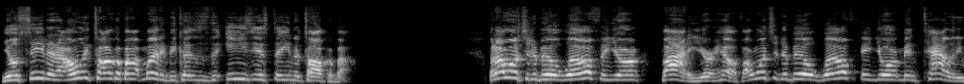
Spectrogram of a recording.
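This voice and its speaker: His voice sits high and sounds sharp as this podcast host, a man in his forties, preaches about money in a motivational talk. He speaks straight to listeners and repeats phrases for emphasis.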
